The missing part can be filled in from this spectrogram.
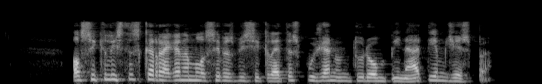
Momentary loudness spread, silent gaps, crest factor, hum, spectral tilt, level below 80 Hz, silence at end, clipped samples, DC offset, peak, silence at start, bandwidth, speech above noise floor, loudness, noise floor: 8 LU; none; 20 dB; none; -4 dB/octave; -64 dBFS; 0.5 s; under 0.1%; under 0.1%; -2 dBFS; 0.75 s; 8.2 kHz; 39 dB; -21 LUFS; -61 dBFS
